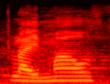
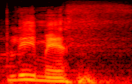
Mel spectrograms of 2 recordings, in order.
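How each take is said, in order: First: Pronounced the way Filipinos read it. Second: Pronounced the way local residents say it. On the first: This is how we read it. "Ang pagbasa ta diabi Plymouth" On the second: This is how the locals say it. "sa ila Plymouth"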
